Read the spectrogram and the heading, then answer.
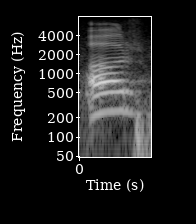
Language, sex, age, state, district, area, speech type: Urdu, female, 18-30, Telangana, Hyderabad, urban, spontaneous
